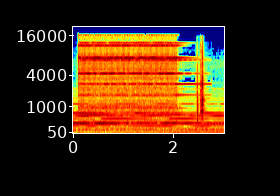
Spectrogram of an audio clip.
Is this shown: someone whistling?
no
